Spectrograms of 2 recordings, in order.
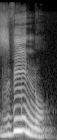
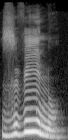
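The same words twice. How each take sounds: The two takes are said the same way.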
